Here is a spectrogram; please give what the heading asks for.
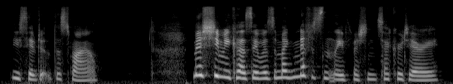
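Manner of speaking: ordinary delivery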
